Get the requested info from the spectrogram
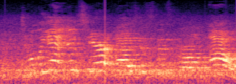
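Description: Children's voices speaking and calling out, with no clear words, and a single sharp click about halfway through.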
